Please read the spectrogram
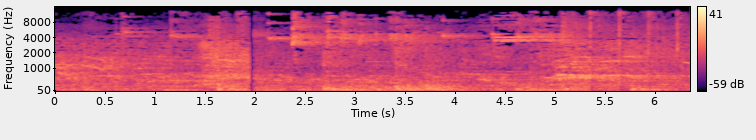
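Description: Basketball game sound in a gym: a ball bouncing on the hardwood court among players' indistinct shouts, echoing in the hall. There is a brief dropout about two seconds in.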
